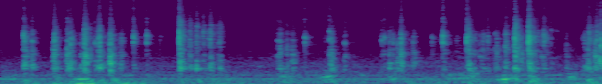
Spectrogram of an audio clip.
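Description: Computer keyboard typing, faint clicks of keystrokes in irregular short runs with brief pauses between them.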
